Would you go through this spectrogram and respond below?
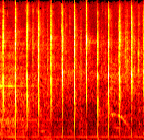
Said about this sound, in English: Okay, come up to the stage. Give a lady a round of applause.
